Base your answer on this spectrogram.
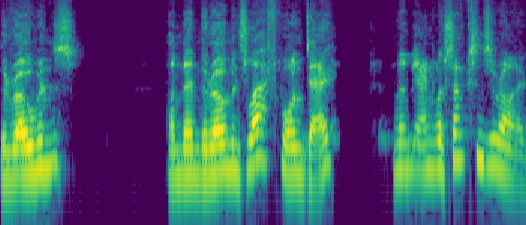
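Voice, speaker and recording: With an English accent, a man speaks at a moderate pace in a dark, mellow tone. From England. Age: 60s. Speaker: retired police officer and author. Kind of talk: interview.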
